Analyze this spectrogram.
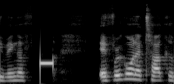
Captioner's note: beep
